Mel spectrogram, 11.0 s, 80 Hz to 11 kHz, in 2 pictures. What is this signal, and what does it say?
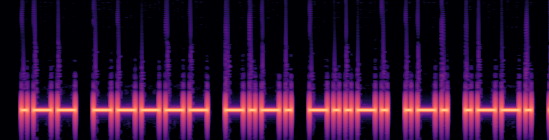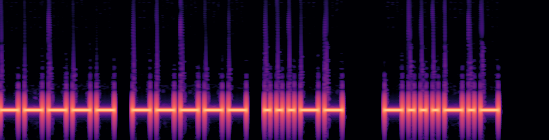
Morse code, heard as a keyed tone, about 20 wpm, 700 Hz. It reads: W0C/RP003 <BK>
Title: SOTA QSO Practice 20wpm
